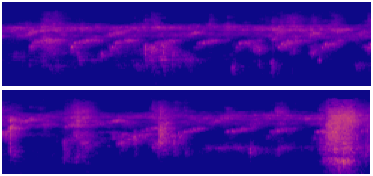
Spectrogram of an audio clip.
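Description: Faint background birdsong: many short chirps overlapping one another over a steady high insect drone. A brief, louder rustling noise near the end.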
